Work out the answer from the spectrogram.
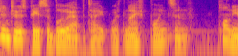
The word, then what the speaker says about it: apatite: Apatite? I think you say it's apatite. Appetite.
